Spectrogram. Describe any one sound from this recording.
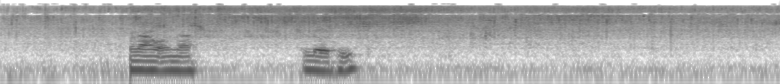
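A wooden spoon scrapes against a frying pan.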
